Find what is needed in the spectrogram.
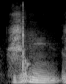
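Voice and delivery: mouthed metallic shutting sound; quick imitated whoosh-thud of a hatch; vocal sound effect of a heavy hatch closing; hatch slam noise. Imitates a hatch slamming shut.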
